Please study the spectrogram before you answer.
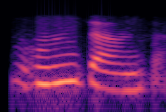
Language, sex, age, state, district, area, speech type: Nepali, female, 18-30, West Bengal, Jalpaiguri, rural, conversation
